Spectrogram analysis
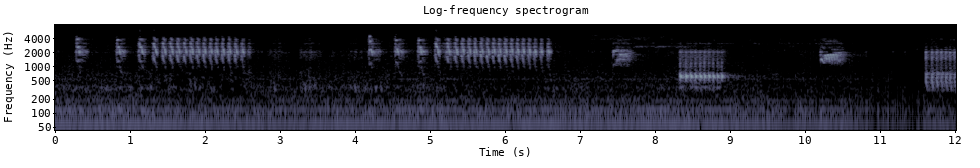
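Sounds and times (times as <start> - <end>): faint bird trill: 0.2 - 2.7, 4.2 - 6.7, 7.4 - 9.0, 10.2 - 10.6, 11.5 - 12.0.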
